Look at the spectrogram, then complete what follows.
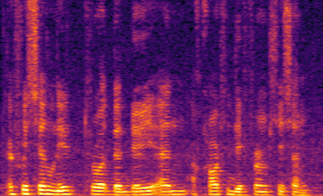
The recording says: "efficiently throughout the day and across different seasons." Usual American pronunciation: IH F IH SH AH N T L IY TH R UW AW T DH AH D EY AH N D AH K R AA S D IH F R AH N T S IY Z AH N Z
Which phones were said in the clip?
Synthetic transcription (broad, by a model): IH F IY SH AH N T L IY T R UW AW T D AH D EY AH N AH K R AA S D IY F R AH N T S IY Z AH N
